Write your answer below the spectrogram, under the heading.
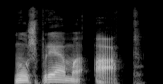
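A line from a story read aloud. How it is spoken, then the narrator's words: Skeptical snort. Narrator (Russian): хмыкнул он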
